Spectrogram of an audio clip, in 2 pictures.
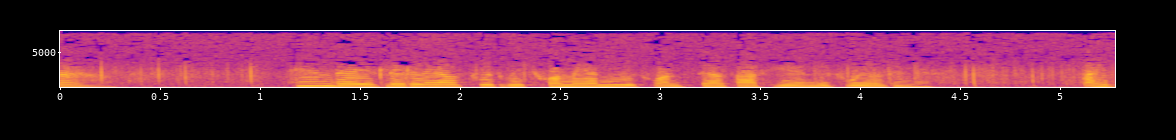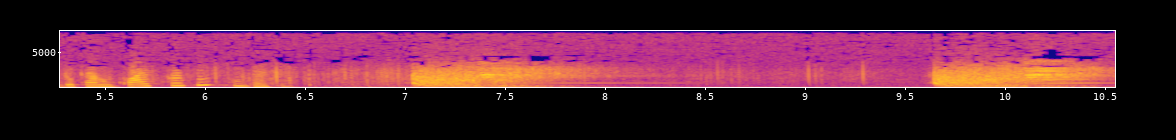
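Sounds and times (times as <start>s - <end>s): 
speech: 0.0s - 0.4s, 1.2s - 4.5s, 5.1s - 7.1s
gunshots from a .38 caliber gun on a .45 frame: 6.8s - 8.6s, 9.6s - 10.5s.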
